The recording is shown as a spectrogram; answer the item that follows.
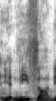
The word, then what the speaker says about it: Nissan: I believe that Smyrna, Murfreesboro, you guys have got, I say Nissen. Okay, is that how you guys say it? I know that sometimes it's pronounced differently. The Nissen factory. Nissan. Yeah, thanks. I was saying it wrong.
